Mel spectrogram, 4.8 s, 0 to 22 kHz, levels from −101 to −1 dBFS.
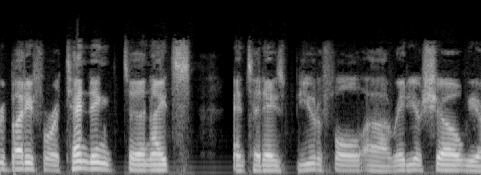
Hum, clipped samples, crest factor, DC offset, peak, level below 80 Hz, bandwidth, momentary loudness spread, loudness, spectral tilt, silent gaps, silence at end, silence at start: none; under 0.1%; 22 dB; under 0.1%; -2 dBFS; -60 dBFS; 9 kHz; 9 LU; -23 LUFS; -5 dB/octave; none; 0 s; 0 s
